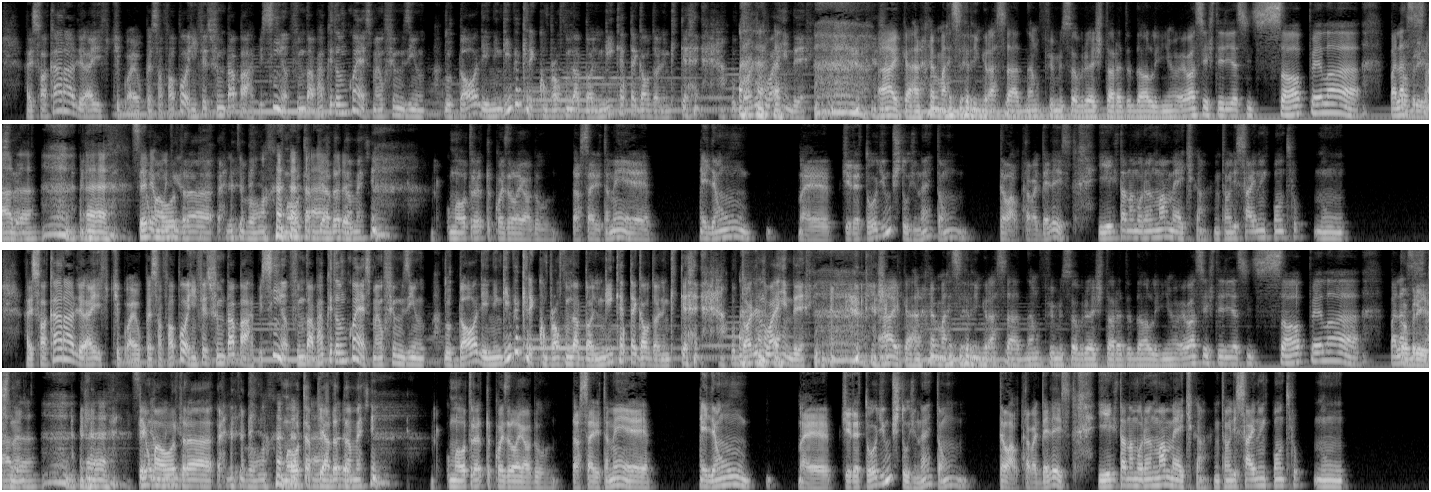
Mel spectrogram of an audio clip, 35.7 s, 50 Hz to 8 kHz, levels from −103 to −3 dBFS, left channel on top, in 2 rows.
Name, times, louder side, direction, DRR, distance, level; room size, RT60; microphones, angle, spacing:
voice 1, 0.0-11.1 17.5-18.1 18.8-19.3 19.5-21.0 21.3-22.5 23.4-25.9 26.6-27.2 27.8-29.9 30.3-34.6, right 6 dB, 60° right, 0.4 m, -30 dB
sound 1, 1.4-13.9, equal, ahead, 0.7 m, -42 dB
voice 2, 9.2-9.8 10.2-20.1 20.6-23.0, left 2 dB, 15° left, 0.3 m, -31 dB
Bass guitar, 11.8-18.0, left 7 dB, 85° left, 0.4 m, -45 dB
2.5 x 2.4 x 3.3 m
head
